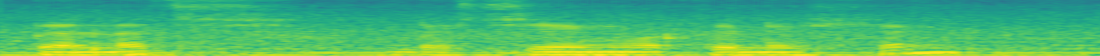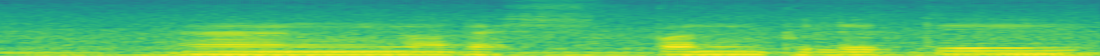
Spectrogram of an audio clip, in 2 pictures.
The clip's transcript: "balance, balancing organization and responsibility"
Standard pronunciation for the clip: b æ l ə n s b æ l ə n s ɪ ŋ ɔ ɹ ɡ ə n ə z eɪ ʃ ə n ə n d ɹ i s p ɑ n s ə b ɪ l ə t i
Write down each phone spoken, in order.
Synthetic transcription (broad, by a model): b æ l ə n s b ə s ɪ ŋ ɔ ɹ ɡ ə n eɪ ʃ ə n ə n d ɹ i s p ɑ n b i l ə t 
